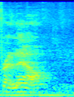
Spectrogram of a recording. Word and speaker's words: Fresnel: F R E S Nel is spelled Frenel after August Frenel who invented them in in France.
